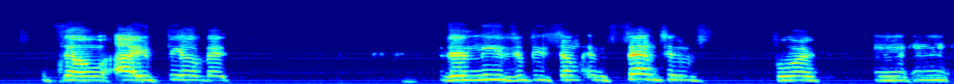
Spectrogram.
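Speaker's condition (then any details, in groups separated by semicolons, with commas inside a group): Cerebral palsy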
